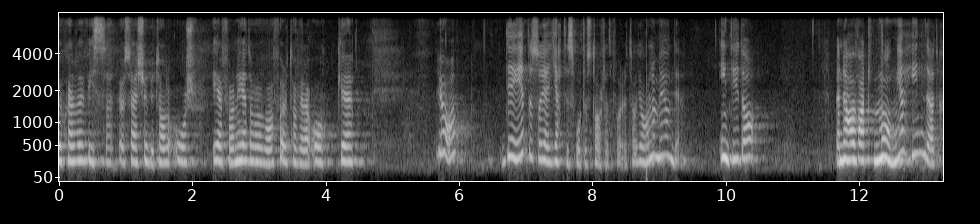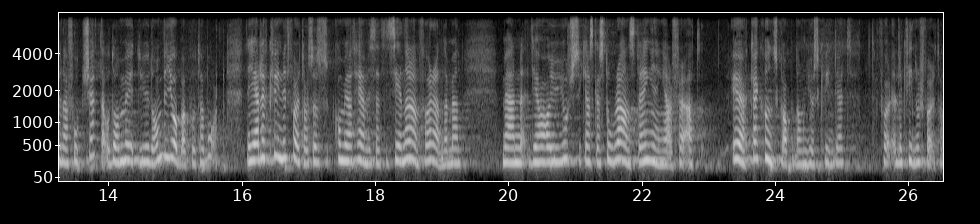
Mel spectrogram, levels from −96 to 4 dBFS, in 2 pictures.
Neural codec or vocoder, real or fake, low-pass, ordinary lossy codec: vocoder, 44.1 kHz, 128 mel bands every 256 samples, BigVGAN v2; fake; 7.2 kHz; none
